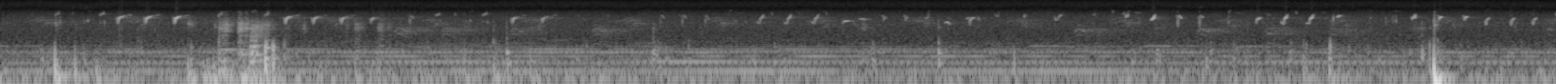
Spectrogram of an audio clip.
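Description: Two male birds sing at once, their high, quick chirping phrases repeating and overlapping throughout, with a low steady hum underneath and a couple of brief louder knocks.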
